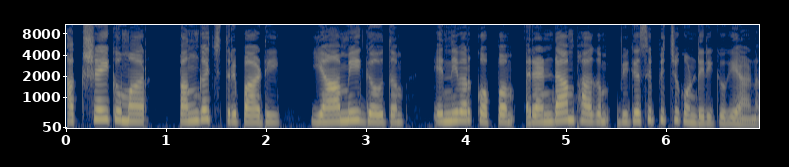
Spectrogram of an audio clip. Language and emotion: Malayalam, neutral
